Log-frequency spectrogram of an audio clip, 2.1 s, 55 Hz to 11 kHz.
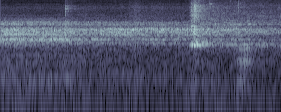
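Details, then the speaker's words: Floor polisher motor tested on 220 V, out of the unit and without its gears: steady even hum with no grinding, squeal or rumble, bearing good; the fault is the gears, due for replacement; normal motor running. "E esse tá ótimo. Se o rolamento tá bom, não tá fazendo barulho nenhum. Tá ótimo."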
